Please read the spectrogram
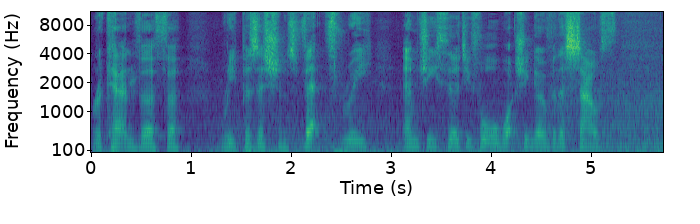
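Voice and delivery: soft, low, hushed commentary voice.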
